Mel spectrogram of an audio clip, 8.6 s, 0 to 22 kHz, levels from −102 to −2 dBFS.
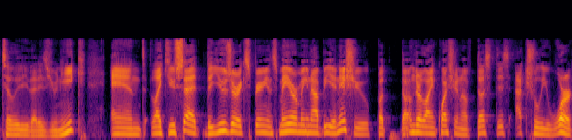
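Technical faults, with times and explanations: Throughout: low-delay AAC compression. The speech sounds rough and grainy, with a hiss filling the gaps between the voice's harmonics and a top band that sounds thinned and somewhat synthetic. This is likely the low-delay AAC used for video calls, at around 32 kbps. Its very short frames can't resolve pitch harmonics finely and spend bits inefficiently, so the damage sits evenly across the whole clip rather than arriving in bursts like a dropout would.
3.05 to 4.63 s: AAC frame loss with concealment. Two brief smeared, noisy patches, each about 30 ms, fall at 3.05 s, after "like you said", and at 4.58 s, after "user experience may or". The decoder lost a frame and rebuilt it from the previous good spectrum with scrambled phase. The result is a short phasey blur rather than a click or a hard gap, and unlike the steady codec roughness it is local and momentary.
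6.08 to 6.17 s: AAC frame loss with concealment. A longer patch of about 60 ms, after "an issue but the" and just before "question of does", sounds as if two consecutive frames went missing. The concealment repeats and interpolates the last spectrum for longer, so the smear lasts longer.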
